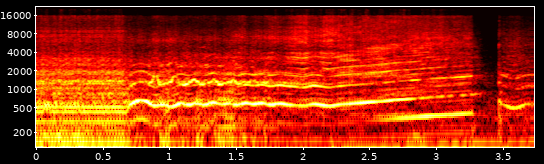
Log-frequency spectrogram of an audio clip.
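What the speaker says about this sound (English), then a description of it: "This, it still gives you that classic V12 engine," A 1991 Lamborghini Diablo V12 pulls steadily while driving, a loud continuous engine note rising gradually in pitch under acceleration before easing off near the end.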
